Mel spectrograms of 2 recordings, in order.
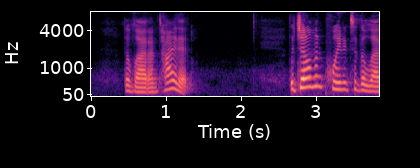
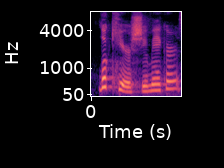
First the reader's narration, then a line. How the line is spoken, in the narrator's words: said he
